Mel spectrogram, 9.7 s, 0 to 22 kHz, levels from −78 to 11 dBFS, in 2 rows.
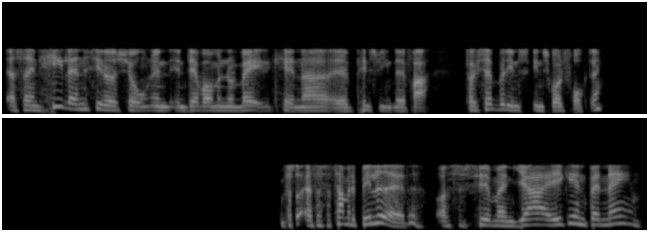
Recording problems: high frequencies cut off; severe; nothing above 4 kHz
thin; somewhat; fading below 1 kHz
uneven, jittery; strongly; from 1.5 to 9 s

